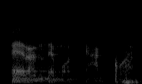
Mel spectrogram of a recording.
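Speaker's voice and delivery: dark unvoiced whisper; ominous confidential whisper. Real, not acted. Whispered revelation.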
